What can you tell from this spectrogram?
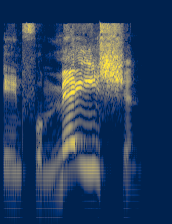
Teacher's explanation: Je dis information ou bien vous tapez la table information ou bien vous allez dire information. Vous exagérez et puis vous haussez votre ton au niveau de mation.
